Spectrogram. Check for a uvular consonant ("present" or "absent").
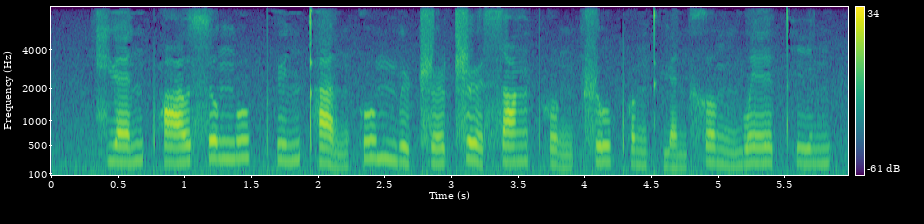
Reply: absent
